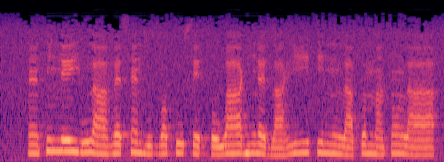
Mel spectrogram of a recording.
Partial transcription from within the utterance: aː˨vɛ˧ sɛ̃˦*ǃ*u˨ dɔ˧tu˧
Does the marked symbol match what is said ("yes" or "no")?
no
